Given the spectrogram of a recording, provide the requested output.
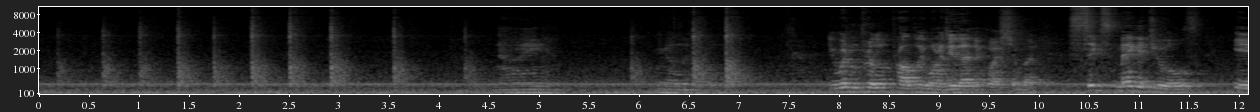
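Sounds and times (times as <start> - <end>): chalk tapping on blackboard: 0.0 - 4.6, 5.9 - 7.2
faint steady hum: 0.0 - 12.0.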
